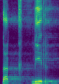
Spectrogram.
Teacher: ro sukun yang dibaca wakaf sebelumnya ada harakat kasrah kita baca tarkik atau tipis takbir dengan posisi bibir yang tersenyum karena kita wakaf di sini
